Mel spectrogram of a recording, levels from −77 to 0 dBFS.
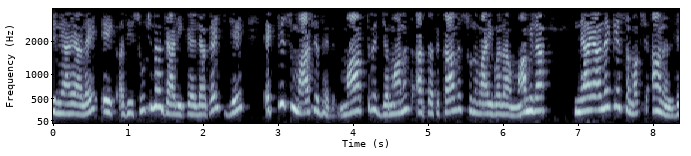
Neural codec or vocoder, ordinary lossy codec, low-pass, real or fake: none; none; 3.6 kHz; real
